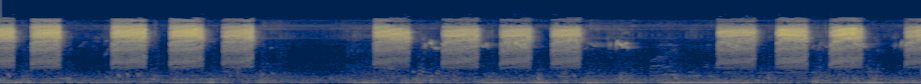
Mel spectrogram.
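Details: Long-tailed shrike call for luring: bursts of rapid grating rasps, four in a row, then a pause, then longer runs of harsh notes.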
